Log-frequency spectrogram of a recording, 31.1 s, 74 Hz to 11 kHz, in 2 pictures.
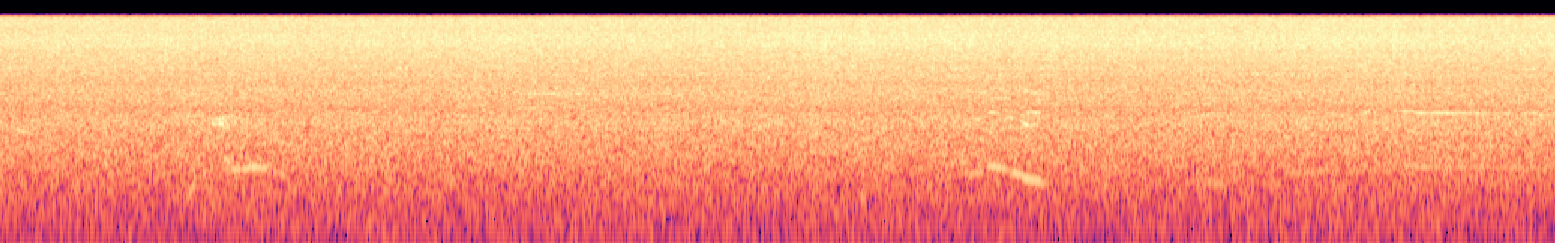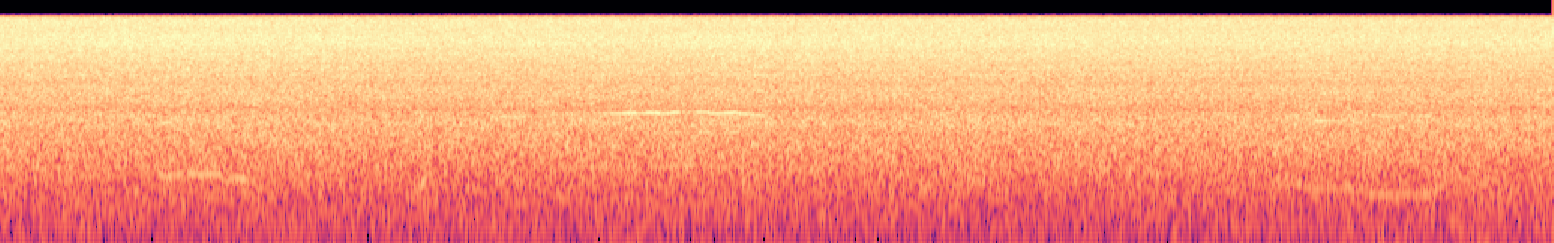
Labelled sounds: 14.3	14.6	humpback whale, 1.0 to 1.1 kHz
21.7	22.0	humpback whale, 1.0 to 1.2 kHz

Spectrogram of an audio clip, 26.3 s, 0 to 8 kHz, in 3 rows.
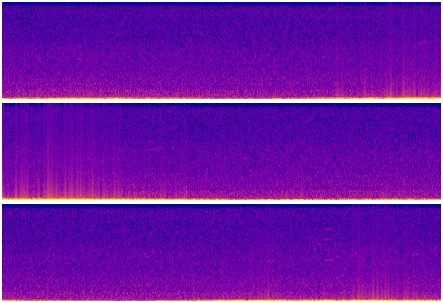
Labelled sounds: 11.7	11.9	Pacific white-sided dolphin, 4.1 to 4.3 kHz

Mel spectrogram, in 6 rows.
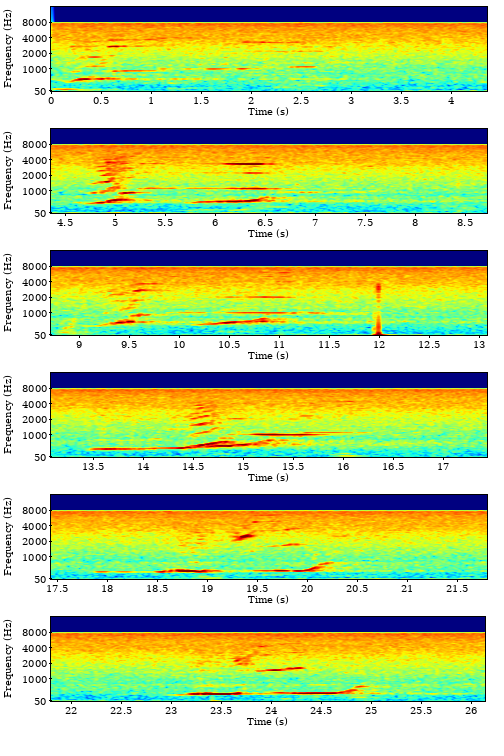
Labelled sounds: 0.6	1.1	humpback whale, 0.80 to 3.7 kHz
1.9	2.7	humpback whale, 1.1 to 3.3 kHz
4.7	5.6	humpback whale, 0.80 to 1.8 kHz
6.0	6.6	humpback whale, 1.1 to 3.4 kHz
9.5	11.1	humpback whale, 0.90 to 3.7 kHz
14.4	16.0	humpback whale, 0.80 to 1.9 kHz
19.2	20.0	humpback whale, 1.6 to 2.8 kHz
23.8	24.4	humpback whale, 1.4 to 1.7 kHz

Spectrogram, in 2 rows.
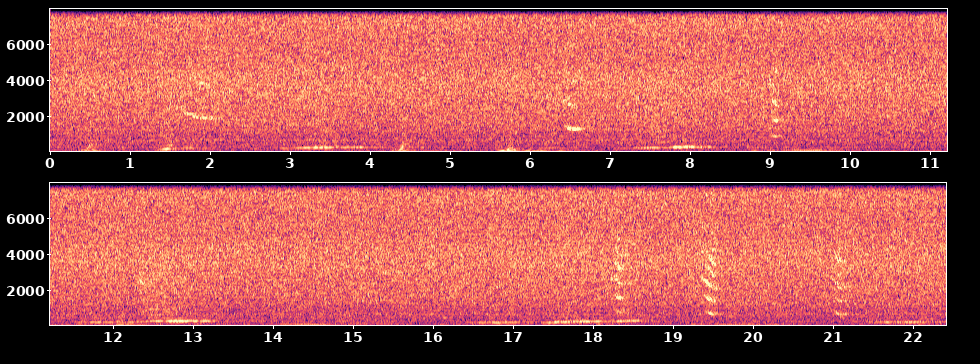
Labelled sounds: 1.6	2.1	humpback whale, 1.9 to 2.6 kHz
6.4	6.7	humpback whale, 1.2 to 1.5 kHz
19.3	19.6	humpback whale, 2.0 to 2.8 kHz

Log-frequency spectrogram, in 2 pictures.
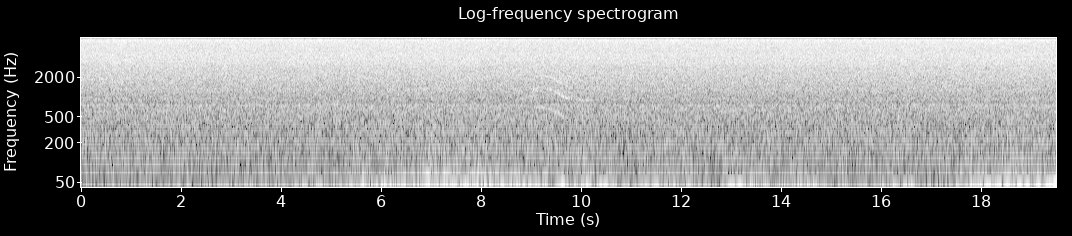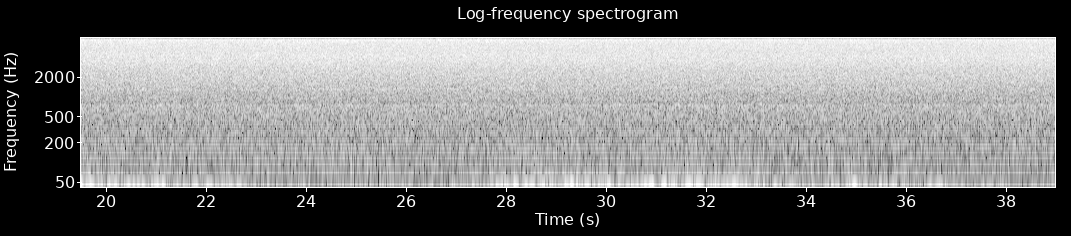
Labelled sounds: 9.4	9.8	killer whale, Bigg's (transient), 0.90 to 2.0 kHz

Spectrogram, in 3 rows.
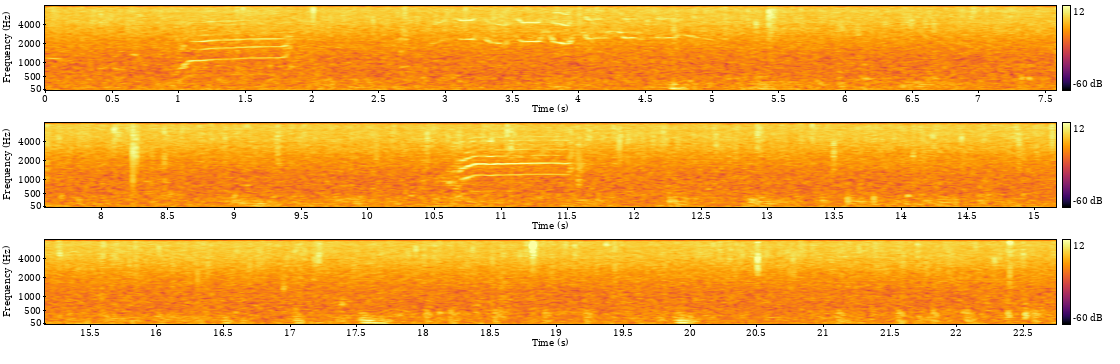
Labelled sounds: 1.0	1.9	killer whale, Bigg's (transient), 0.78 to 4.8 kHz
4.0	4.2	killer whale, Bigg's (transient), 2.3 to 2.8 kHz
10.6	11.5	killer whale, Bigg's (transient), 0.94 to 2.4 kHz

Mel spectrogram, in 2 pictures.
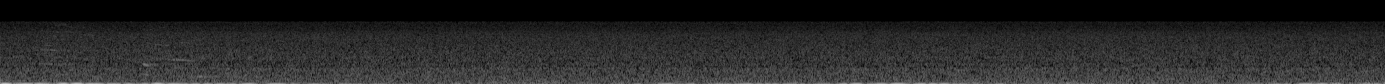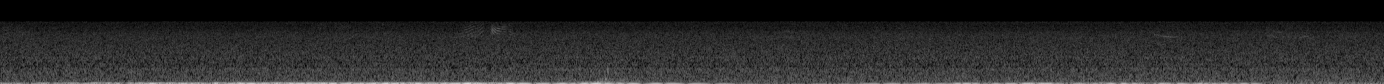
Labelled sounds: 2.7	3.0	humpback whale, 1.1 to 1.2 kHz
25.4	25.6	Pacific white-sided dolphin, 3.5 to 4.0 kHz

